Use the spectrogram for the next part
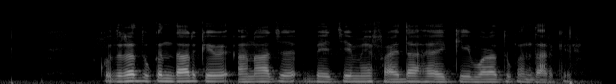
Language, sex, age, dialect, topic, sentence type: Magahi, male, 18-24, Central/Standard, agriculture, question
